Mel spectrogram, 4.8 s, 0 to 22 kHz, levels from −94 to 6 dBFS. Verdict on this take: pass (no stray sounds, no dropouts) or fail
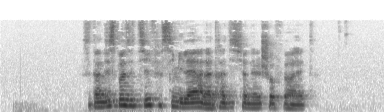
pass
